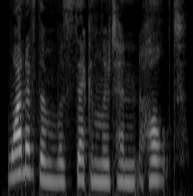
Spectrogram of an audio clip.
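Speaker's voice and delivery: ordinary delivery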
